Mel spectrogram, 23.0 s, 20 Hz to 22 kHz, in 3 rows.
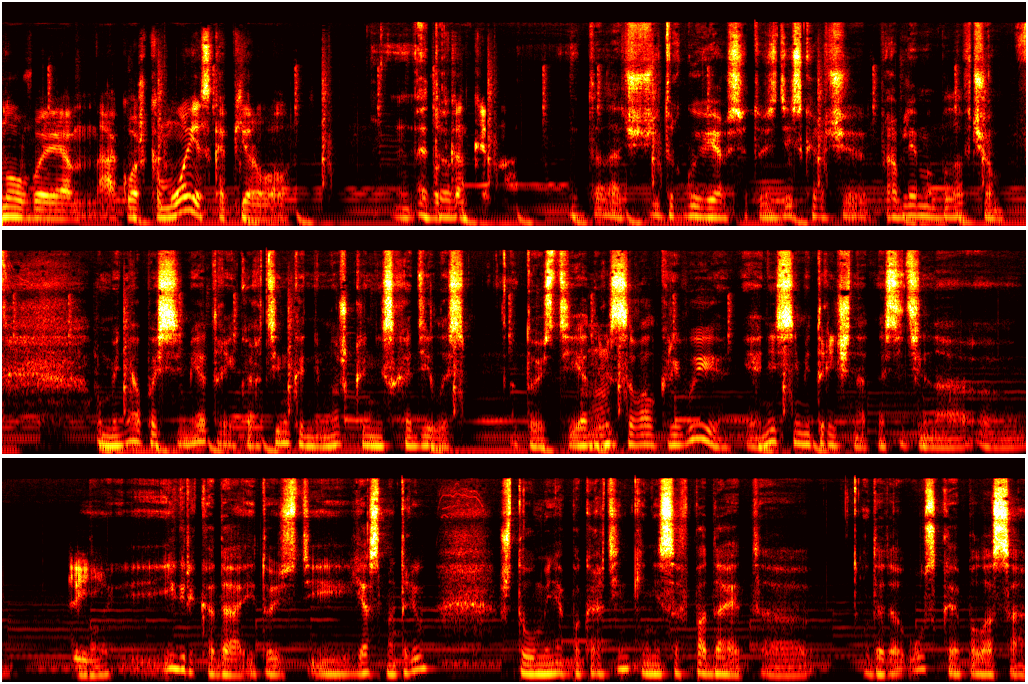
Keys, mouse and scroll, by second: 0.7 ctrl+x, 1.0 Delete, 1.1 ctrl+v, 1.4 ctrl+space, 2.4 ctrl+space, 2.4 Delete, 4.9 Escape, 5.6 shift+super+r, 7.6 ctrl+v, 7.6 space, 8.2 alt+space, 8.9-10.0 typing, 13.3 shift+r, 14.2 ctrl+x, 14.4 Delete, 14.8 ctrl+v, 15.8 Delete, 16.2 ctrl+c, 17.0 Escape, 17.4 Delete, 18.4 Escape, 18.7 Delete, 19.6 ctrl+space.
